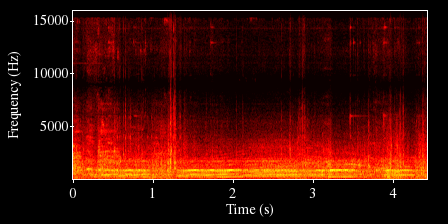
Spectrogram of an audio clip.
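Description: Race car engine heard from inside the cabin, its revs rising and falling as the car slows into a bend on a snowy track, with a sharp knock about a second in.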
